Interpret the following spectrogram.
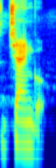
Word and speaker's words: Django: It means Django. So the pronunciation of this is Django.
